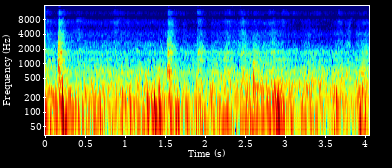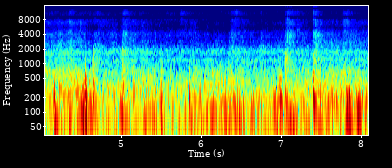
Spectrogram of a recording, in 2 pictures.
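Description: Railway carriage running along the track, heard from aboard: a steady low rumble with scattered uneven clicks and knocks from the wheels over the rails.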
